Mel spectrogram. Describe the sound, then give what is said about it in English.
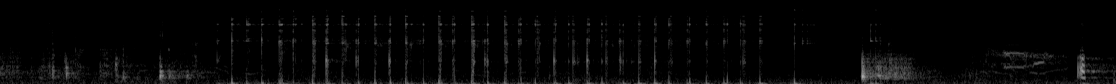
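A spoon stirs a mixture in a glass, giving many quick, regular clinks at a steady rhythm for several seconds, followed by a couple of louder knocks and rustling. “Now let's just stir it up here.”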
